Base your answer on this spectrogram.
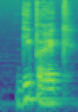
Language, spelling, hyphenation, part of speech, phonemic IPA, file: Dutch, dieperik, die‧pe‧rik, noun, /ˈdi.pəˌrɪk/, Nl-dieperik.ogg
- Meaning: 1. depth, any deep place, or in particular, drop 2. individual, usually an art critic, considered to be overly concerned with finding deep meanings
